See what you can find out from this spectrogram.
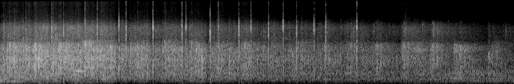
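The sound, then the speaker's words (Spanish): Audience applause at a campesino assembly event in Colombia: dense, loud clapping from a crowd, starting full and gradually thinning, with a few sharper individual claps standing out as it tapers. “Un aplauso para él.”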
